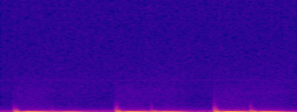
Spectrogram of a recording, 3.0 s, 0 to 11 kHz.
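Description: Heartbeat sound effect at 60 beats per minute: three deep, low lub-dub double thumps, each pair about a second apart, steady, with no other sound.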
